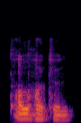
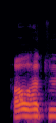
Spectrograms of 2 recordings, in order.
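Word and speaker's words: طلحة: Talhatün. Vay. Oktay, teşekkür ederim. Ama ileride gayrı munsarif konusu göreceğiz. Talhatün diye okursan üzülürüm. Tamam. Neden? Çünkü talha kelimesi gayrı munsarif, tenvin almaz. Talhatü diye okunuyor. Talhatün değil.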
